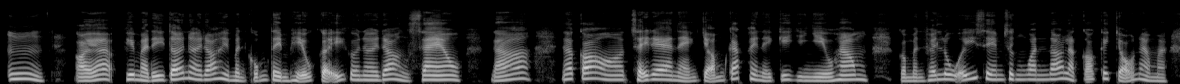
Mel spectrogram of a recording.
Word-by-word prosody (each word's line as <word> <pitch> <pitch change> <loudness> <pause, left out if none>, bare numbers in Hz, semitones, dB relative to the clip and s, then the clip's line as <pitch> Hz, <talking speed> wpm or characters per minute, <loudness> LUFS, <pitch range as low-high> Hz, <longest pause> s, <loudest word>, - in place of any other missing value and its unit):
Ừm, 245 -4 0 0.3
rồi 170 +1 +3
á 230 +2 +3
khi 230 0 +3
mà 195 -5 +2
đi 195 +3 +2
tới 230 +4 +4
nơi 255 -6 0
đó 225 +3 +2
thì 245 - 0
mình 185 -4 -2
cũng 180 +6 -5
tìm 190 -5 +2
hiểu 165 -3 +1
kỹ 200 - +2
coi 215 -2 -1
nơi 205 -1 0
đó 230 +2 +2
sao? 215 +2 +3 0.3
Đó, 225 +10 +1 0.3
nó 245 +2 +1
có 250 -5 +2
xảy - - +2
ra 225 -1 +3
nạn 165 -5 -2
trộm 180 - 0
cắp 260 +7 -1
hay 240 -4 0
này 170 -3 -4
kia 215 +1 -2
gì 185 -1 -5
nhiều 170 -1 0
hông? 220 +2 +1 0.3
Rồi 160 - -2
mình 160 0 -5
phải 205 +3 -1
lưu 230 0 0
ý 250 +7 +1
xem 245 -8 -2
xung 225 -1 -3
quanh 225 0 -2
đó 240 +2 +1
là 250 -5 -1
có 120 -10 -3
cái 260 - -4
chỗ - - 0
nào 225 -5 -2
mà 160 -2 -5
215 Hz, 245 wpm, -22 LUFS, 185-235 Hz, 0.3 s, tới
